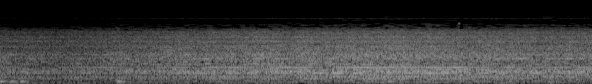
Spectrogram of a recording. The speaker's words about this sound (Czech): Tady jsme ve třetím podzemí pod restaurační budovou Temosu. Máme tu část technického zařízení Národního divadla. Klimatizaci, elektřinu, teplo, náhradní zdroje.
